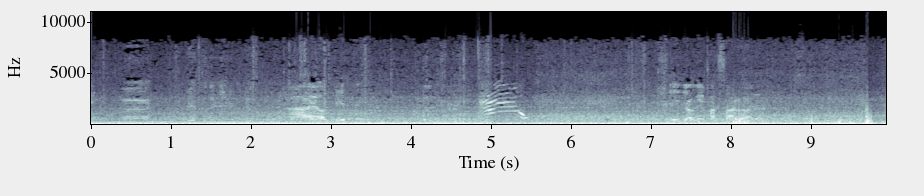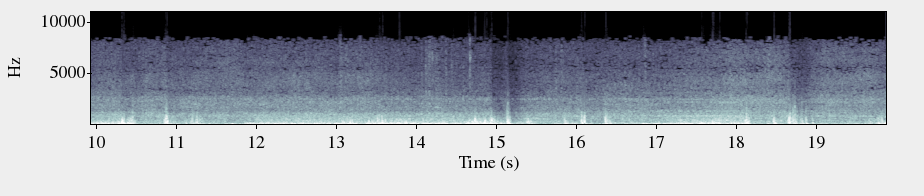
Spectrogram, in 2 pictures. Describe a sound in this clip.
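Tyres hum on the road at speed.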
